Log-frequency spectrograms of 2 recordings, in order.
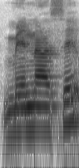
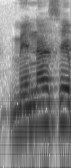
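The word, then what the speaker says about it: מנשה: खिच की आह से मेना से उत्पन्न हुआ मेना से बोलना चाहिए मन स गलत है थोड़ा बहुत मिलता है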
